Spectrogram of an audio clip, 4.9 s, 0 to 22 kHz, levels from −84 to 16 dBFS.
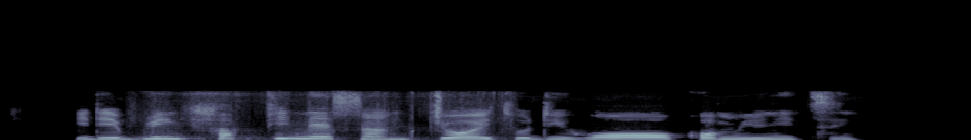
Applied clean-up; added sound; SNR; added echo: neural separator model SepFormer DNS4.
